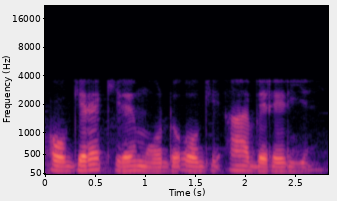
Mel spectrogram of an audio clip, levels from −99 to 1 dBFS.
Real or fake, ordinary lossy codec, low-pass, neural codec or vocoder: real; Opus, 64 kbps; 3.6 kHz; none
